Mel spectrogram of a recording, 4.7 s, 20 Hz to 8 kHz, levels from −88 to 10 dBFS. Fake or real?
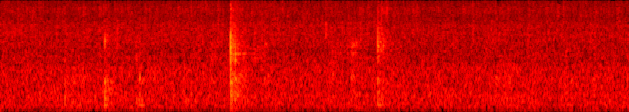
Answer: real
